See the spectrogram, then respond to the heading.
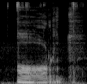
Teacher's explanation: So for example, R, what would originally been ard, with a long D, became ard, and then because the A is in front of a strong R, a strong sonorant, not followed by a vowel, the vowel becomes long, and that's why it's pronounced as ord, as if there were a father, which you mistakenly see on road signs sometimes.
